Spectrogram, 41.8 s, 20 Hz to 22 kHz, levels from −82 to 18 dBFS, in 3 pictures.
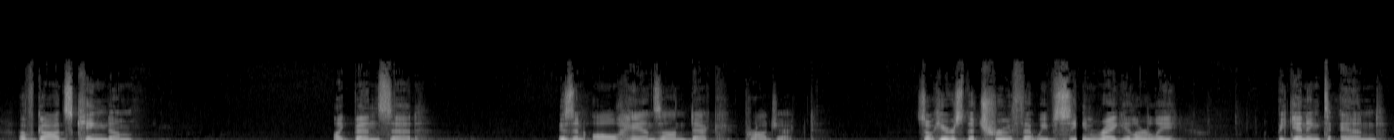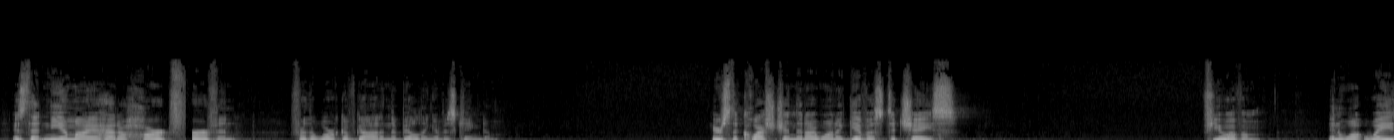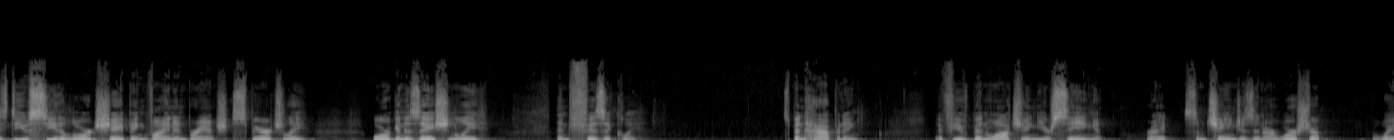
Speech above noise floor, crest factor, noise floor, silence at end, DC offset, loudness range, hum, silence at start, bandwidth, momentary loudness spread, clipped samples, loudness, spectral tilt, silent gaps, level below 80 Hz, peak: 43 dB; 22 dB; -69 dBFS; 0 s; under 0.1%; 7 LU; none; 0.2 s; 12.5 kHz; 12 LU; under 0.1%; -26 LUFS; -4 dB/octave; none; -74 dBFS; -4 dBFS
